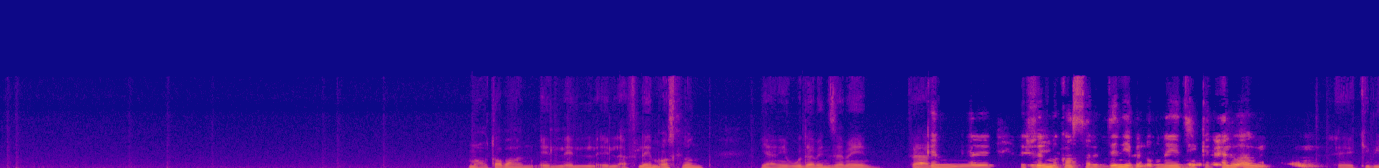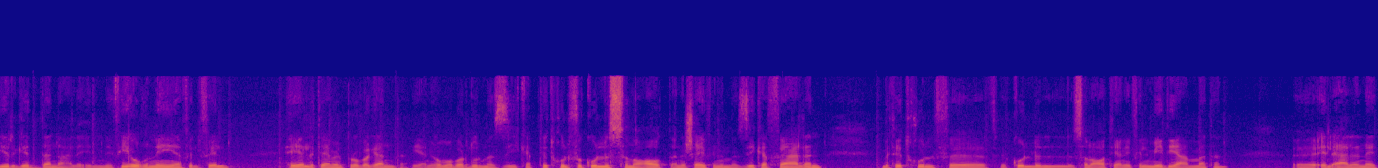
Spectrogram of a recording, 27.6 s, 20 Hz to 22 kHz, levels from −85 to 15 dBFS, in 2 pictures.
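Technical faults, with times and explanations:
9.64–10.33 s, 11.16–12.08 s, 12.44–12.99 s: speech suppressed in double talk. With both sides talking at once, the echo canceller likely could not tell the near talker from loudspeaker echo and attenuated everything, so the speech dips by up to about 35 dB or drops out in pieces.
9.68–9.76 s, 10.23–10.50 s, 11.90–12.20 s, 12.59–12.64 s, 12.91–13.26 s: echo leak. A loudspeaker's sound, likely not fully cancelled at the far end, returns as a delayed copy 337 to 353 ms late, in short scraps from about 25 dB to about 5 dB below the speech.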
